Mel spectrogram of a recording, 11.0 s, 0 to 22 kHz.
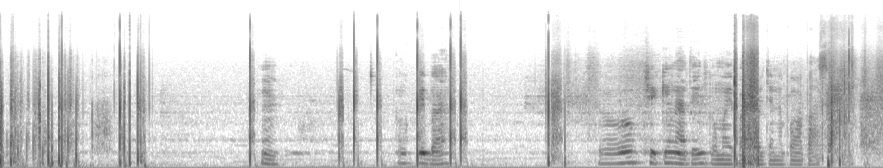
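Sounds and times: handling clicks and crackles: 0:00.0 - 0:02.0.

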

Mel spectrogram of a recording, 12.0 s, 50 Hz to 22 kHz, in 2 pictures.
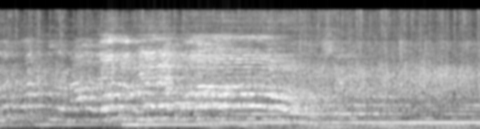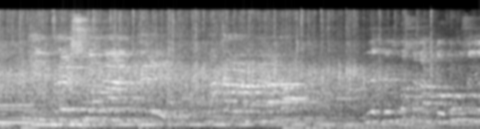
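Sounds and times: hand clapping: 0:00.0 - 0:11.9
held keyboard chords: 0:00.0 - 0:12.0
voices singing or calling: 0:01.2 - 0:09.9
low bass note: 0:01.4 - 0:10.8.

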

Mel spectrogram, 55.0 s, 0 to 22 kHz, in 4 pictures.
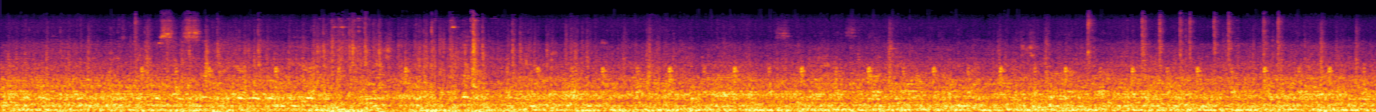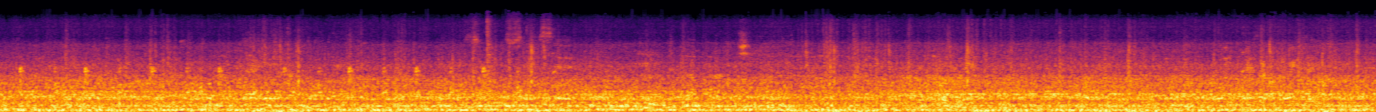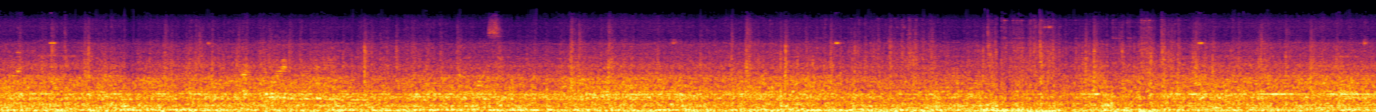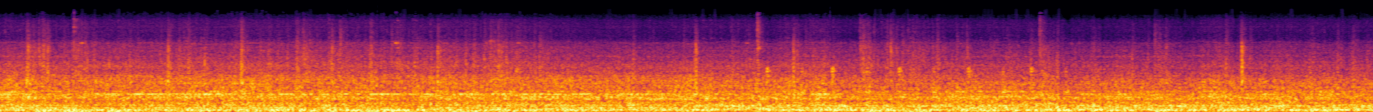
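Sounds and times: bus engine and road noise: 0:00.0 - 0:55.0.

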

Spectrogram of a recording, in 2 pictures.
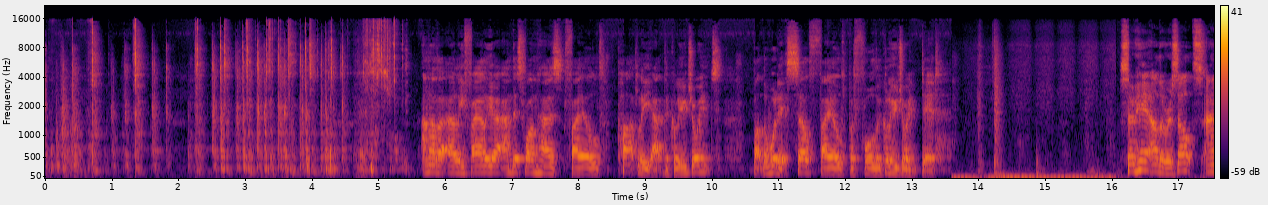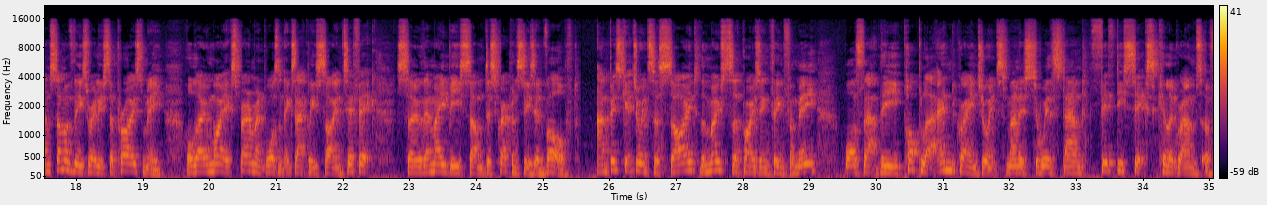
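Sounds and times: whiteboard being wiped: 0:13.6 - 0:16.3.

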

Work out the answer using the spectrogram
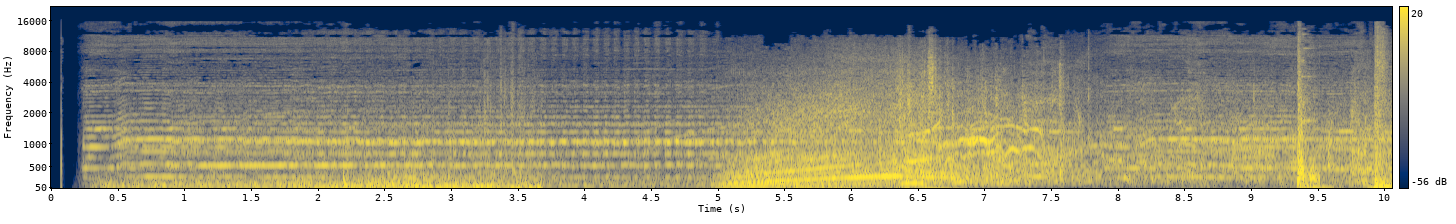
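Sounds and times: held music drone: 0:00.2 - 0:10.0
engine revving: 0:04.5 - 0:07.8
tyres squealing: 0:06.1 - 0:09.8.

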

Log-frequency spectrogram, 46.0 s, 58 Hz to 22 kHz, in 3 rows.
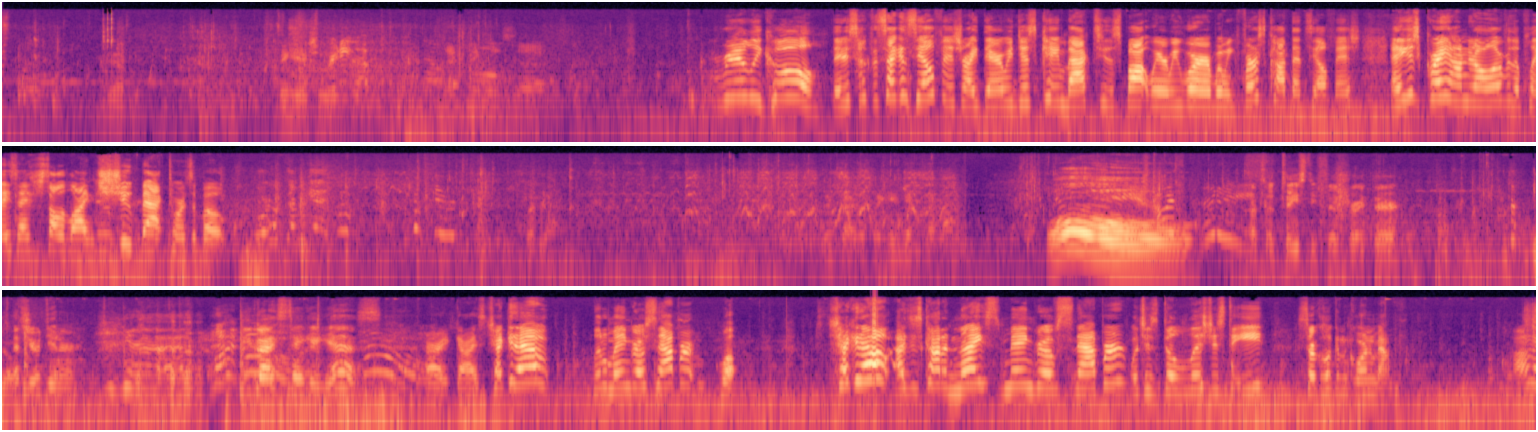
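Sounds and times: low rumble of wind and water: 0:00.0 - 0:46.0.

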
